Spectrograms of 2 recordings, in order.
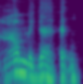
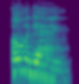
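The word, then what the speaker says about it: Ommegang: Omni Gang. We have been calling Omni Gang, but how's it pronounced correctly? Omegang. Omegang. Well, there we go.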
